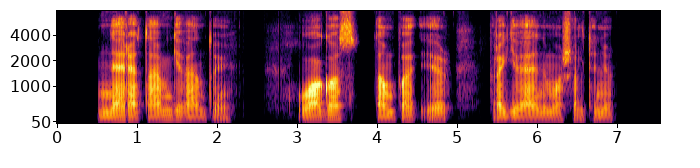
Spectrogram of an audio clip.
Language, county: Lithuanian, Kaunas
